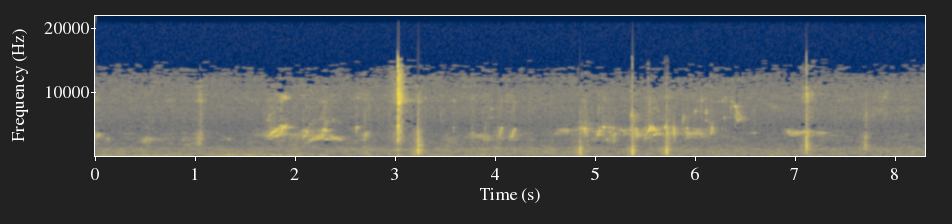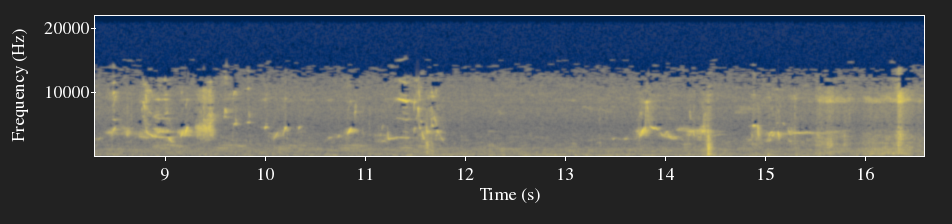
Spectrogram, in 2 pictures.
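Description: Small garden birds chirping in short, high calls, with a handful of sharp clicks scattered between them; the loudest clicks come about three seconds in and near the end. A steady low background noise runs under it all.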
